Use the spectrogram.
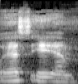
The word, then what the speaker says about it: Psalm: इसमें P और L silent रहती है, इसको SAM केवल इतना ही पढ़ा जाता है।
